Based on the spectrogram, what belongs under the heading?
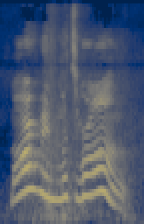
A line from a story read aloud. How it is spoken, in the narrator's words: Nick cried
